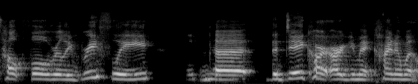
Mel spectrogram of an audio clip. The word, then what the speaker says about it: Descartes: asked how do you pronounce descartes so it's pronounced like descartes not descartes which yeah it is a little bit weird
